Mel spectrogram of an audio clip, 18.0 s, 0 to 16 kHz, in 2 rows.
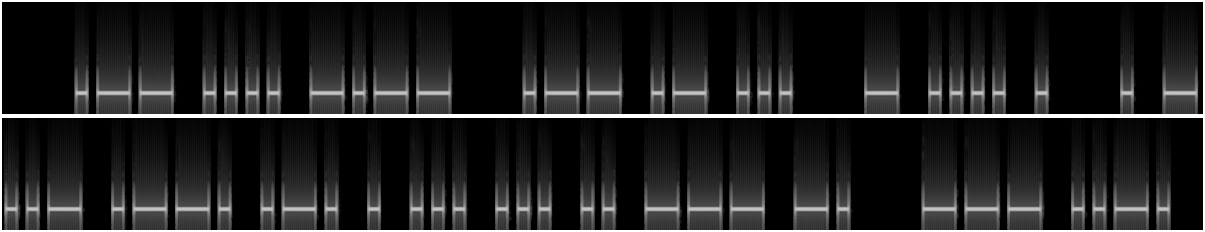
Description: Morse code, heard as a keyed tone, about 15 wpm, 700 Hz. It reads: WHY WAS THE EXPRESSION OF
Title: Sentences from Top 1400 Words 15wpm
